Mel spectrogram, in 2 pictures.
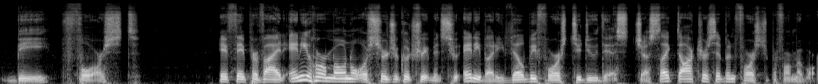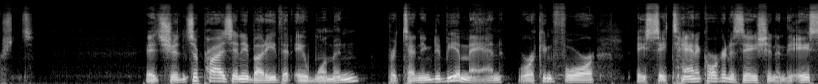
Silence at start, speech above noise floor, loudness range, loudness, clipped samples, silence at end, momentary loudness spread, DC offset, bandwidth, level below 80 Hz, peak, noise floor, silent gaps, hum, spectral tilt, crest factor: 0.05 s; 44 dB; 5 LU; -14 LUFS; under 0.1%; 0 s; 11 LU; under 0.1%; 19 kHz; -40 dBFS; -2 dBFS; -57 dBFS; none; none; -4.5 dB/octave; 14 dB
